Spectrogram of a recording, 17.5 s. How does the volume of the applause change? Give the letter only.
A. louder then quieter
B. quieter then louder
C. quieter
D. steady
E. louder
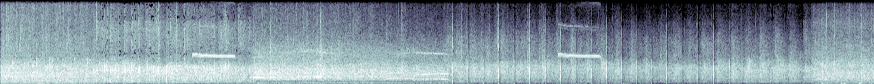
C.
